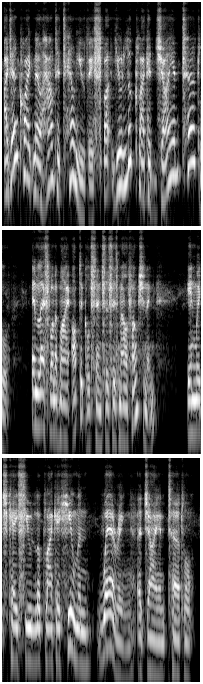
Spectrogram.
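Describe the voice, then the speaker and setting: A fussy, swooping robot butler. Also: male voice, mid-range voice, sing-song, moderate pace, a bit bright, low-quality recording. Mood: flustered, prim. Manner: prim, formal, dryly sarcastic. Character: fussy, polite, snarky robot scavenger butler. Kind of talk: scripted video game character lines.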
